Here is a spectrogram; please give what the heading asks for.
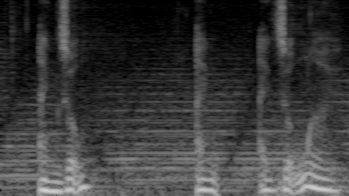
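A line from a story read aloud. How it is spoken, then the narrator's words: Soft calling. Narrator (Vietnamese): Nó như chợt tỉnh, nó gọi tôi khe khẽ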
